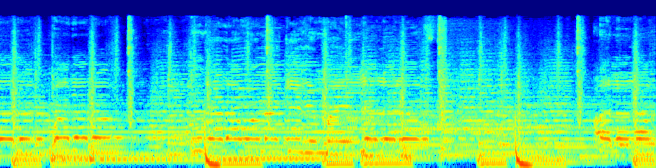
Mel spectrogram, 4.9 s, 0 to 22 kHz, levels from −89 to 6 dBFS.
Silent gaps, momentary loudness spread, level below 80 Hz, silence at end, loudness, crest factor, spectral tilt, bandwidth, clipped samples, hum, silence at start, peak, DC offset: none; 6 LU; -28 dBFS; 0 s; -20 LUFS; 10 dB; -5 dB/octave; 16.5 kHz; under 0.1%; none; 0 s; -8 dBFS; under 0.1%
